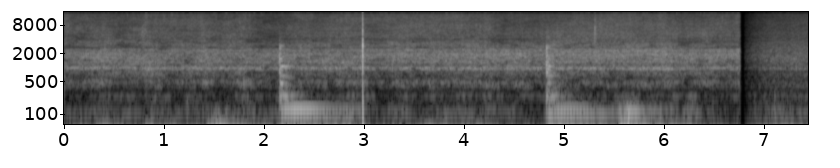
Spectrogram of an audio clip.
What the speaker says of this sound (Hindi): अब 2 मिनट के लिए इसको भून लेंगे।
